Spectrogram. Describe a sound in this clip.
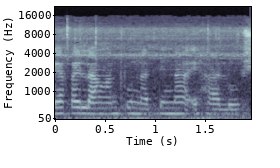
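A spoon scrapes through cooked rice in a metal pot.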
